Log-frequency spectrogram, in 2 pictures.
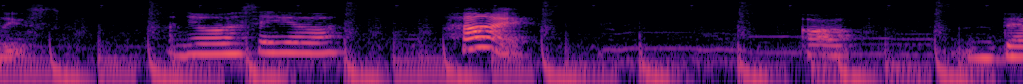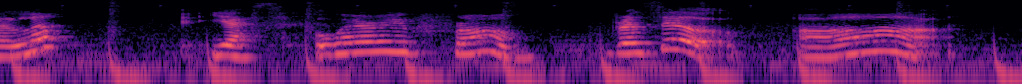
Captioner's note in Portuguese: em ingles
